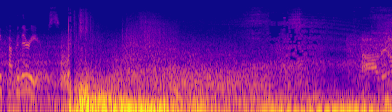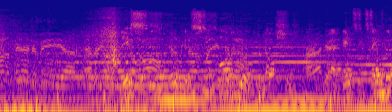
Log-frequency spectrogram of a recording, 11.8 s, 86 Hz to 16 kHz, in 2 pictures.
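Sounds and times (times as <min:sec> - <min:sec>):
speech: 0:00.0 - 0:02.3, 0:05.4 - 0:11.7
rumbling explosion sound effect in an audio drama: 0:00.9 - 0:06.5.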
